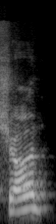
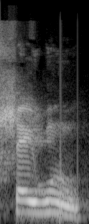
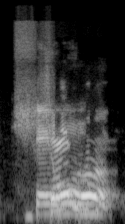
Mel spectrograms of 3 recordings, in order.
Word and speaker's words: Seun: Is it pronounced Sean? No, it's pronounced Shea Woon. Shea Woon.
